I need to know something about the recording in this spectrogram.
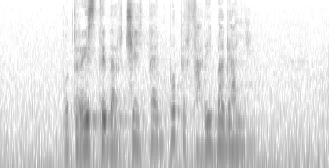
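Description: A woman speaks calmly through a speaker.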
